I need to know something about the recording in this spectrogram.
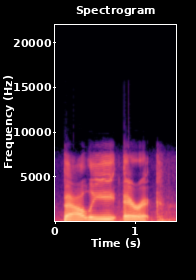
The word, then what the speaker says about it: Balearic: Carrie says pronounced Balearic. Balearic Islands.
